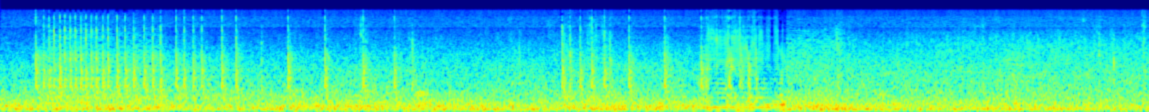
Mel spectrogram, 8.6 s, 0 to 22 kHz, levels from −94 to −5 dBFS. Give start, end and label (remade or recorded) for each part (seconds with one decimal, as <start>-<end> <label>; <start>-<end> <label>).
0.0-5.3 recorded; 5.3-5.9 remade; 5.9-8.6 recorded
